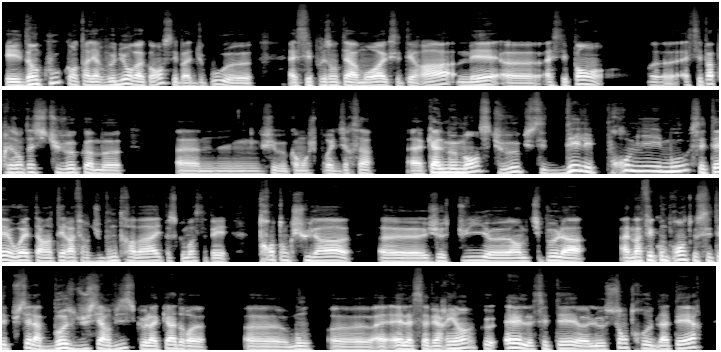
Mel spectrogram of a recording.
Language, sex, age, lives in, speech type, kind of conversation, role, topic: French, male, 20-24, France, conversation, advice, user, Pourquoi est-ce que je doute de mes compétences après une critique au travail ?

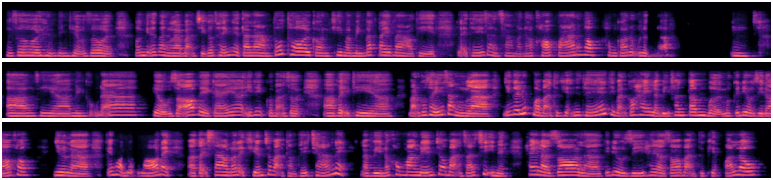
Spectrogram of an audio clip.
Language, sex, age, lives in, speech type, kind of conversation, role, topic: Vietnamese, female, 30-34, Vietnam, conversation, advice, advisor, Làm sao để giữ động lực khi tôi thường xuyên cảm thấy chán và lười?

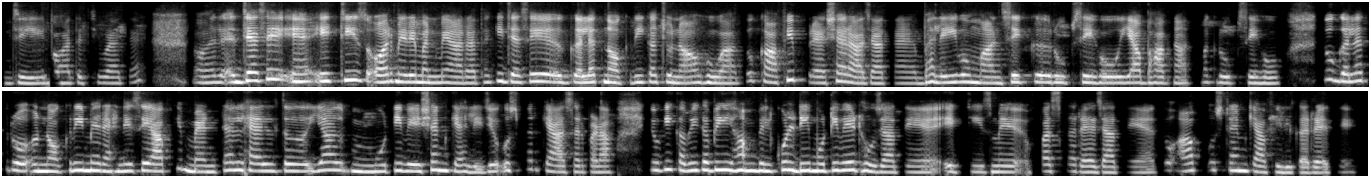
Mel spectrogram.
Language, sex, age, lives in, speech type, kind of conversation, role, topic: Hindi, female, 30-34, India, conversation, podcast, host, जब आपको लगा कि आपने नौकरी का गलत चुनाव कर लिया है, तो आपने उस स्थिति को कैसे संभाला?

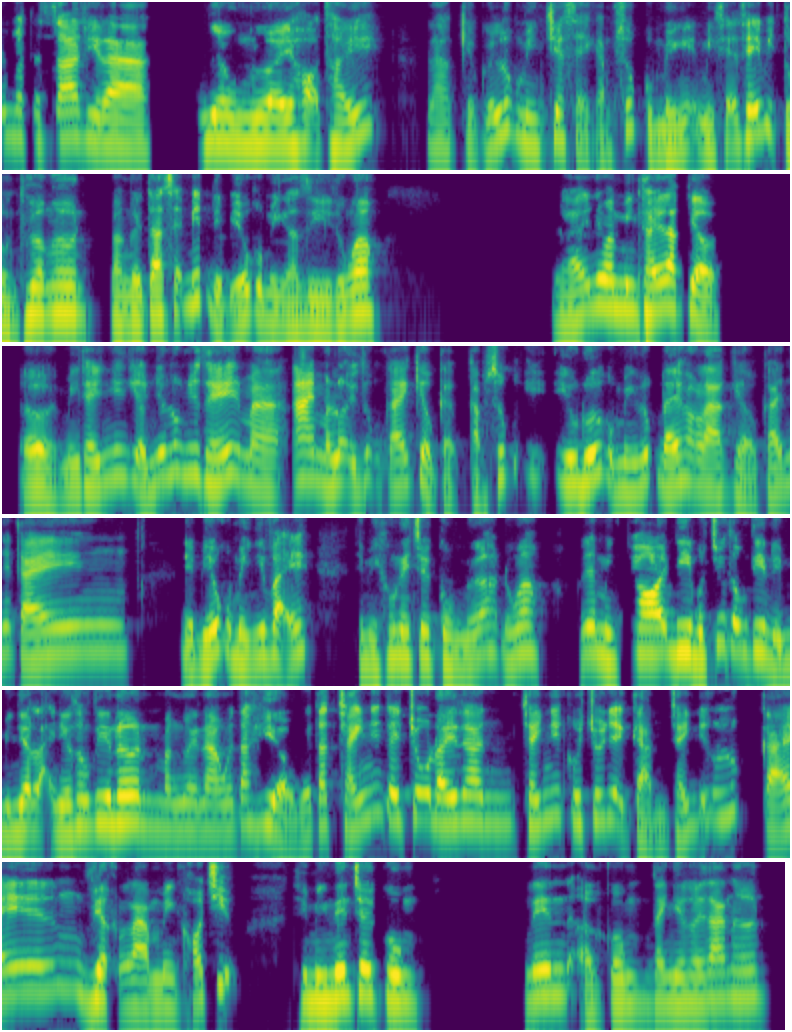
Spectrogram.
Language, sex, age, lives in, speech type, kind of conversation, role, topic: Vietnamese, male, 25-29, Vietnam, conversation, unstructured, none, Bạn nghĩ thế nào về việc chia sẻ cảm xúc của mình với người khác?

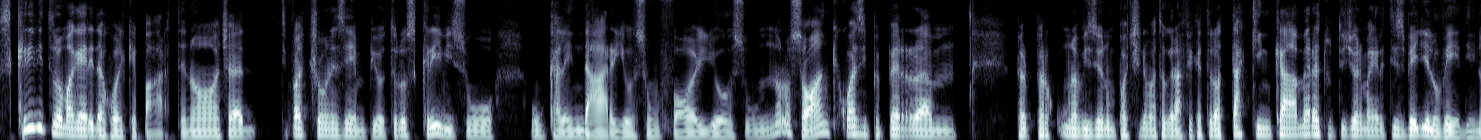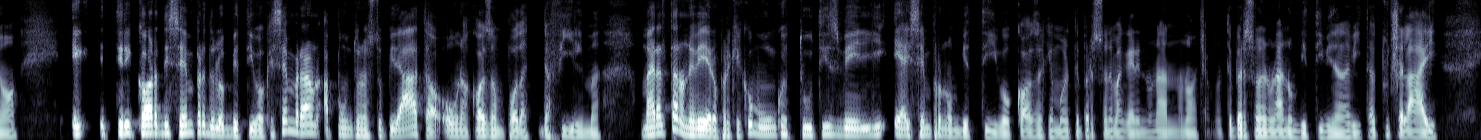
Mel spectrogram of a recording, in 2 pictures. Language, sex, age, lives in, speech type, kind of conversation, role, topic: Italian, male, 25-29, Italy, conversation, advice, advisor, Come posso suddividere un grande obiettivo in compiti gestibili e realistici?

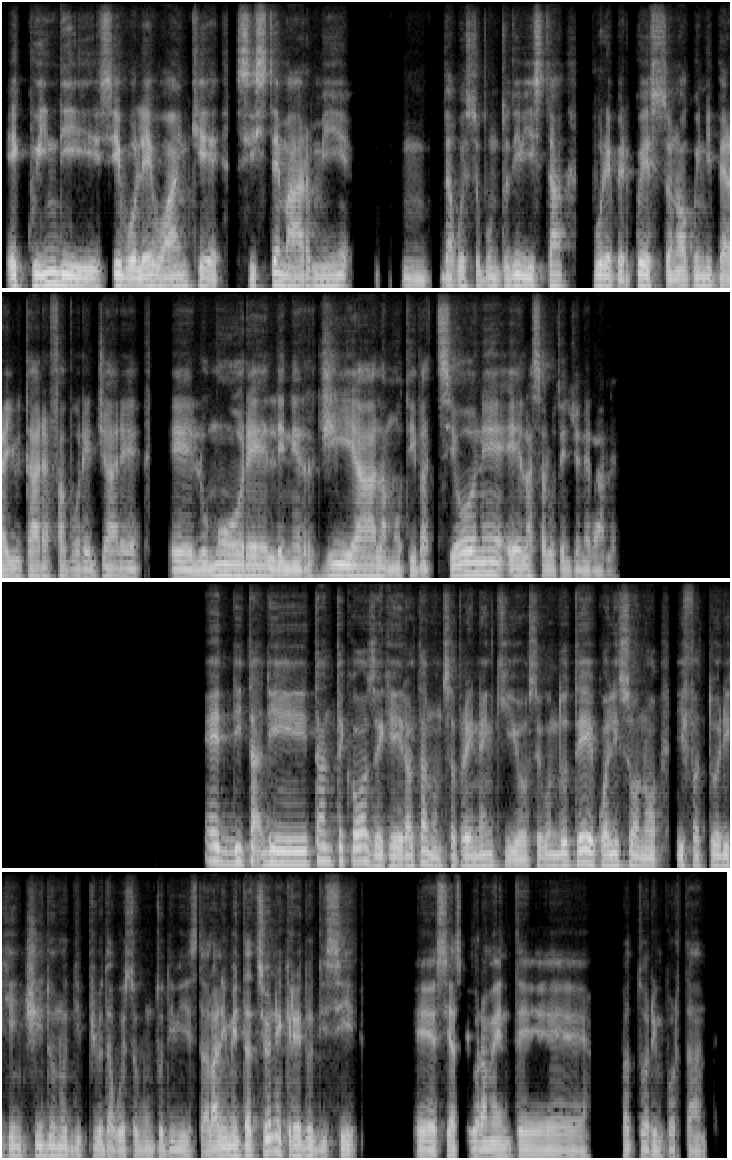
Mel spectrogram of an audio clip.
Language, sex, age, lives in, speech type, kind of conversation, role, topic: Italian, male, 25-29, Italy, conversation, advice, user, Come posso riuscire a stabilire una routine quotidiana di cura personale?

